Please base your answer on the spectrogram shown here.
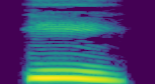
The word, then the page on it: ಈ: ī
